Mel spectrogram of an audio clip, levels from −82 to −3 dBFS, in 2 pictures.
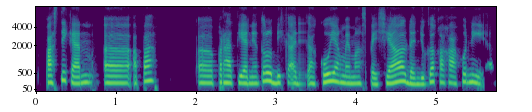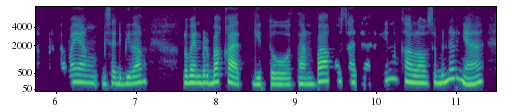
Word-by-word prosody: pasti 215 +6 +3
kan, 215 0 +2 0.2
eee, 200 -1 +3
apa, 260 +1 0 0.5
eee, 205 -1 +2
perhatiannya 200 -2 +1
tu 260 - +4
lebih 200 -5 +3
ke - - -1
adik 180 +1 -4
aku 220 +7 +3
yang 230 -5 +3
memang 190 0 0
spesial 195 +7 +3
dan 175 -1 +1
juga 230 +7 +1
kakakku 215 0 -2
nih, 215 -4 0
anak 185 0 -14
pertama 180 +4 -12
yang 215 -2 0 0.2
bisa 180 +2 -5
dibilang 185 +5 -1 0.5
lumayan 205 0 +3
berbakat, 205 -4 +1
gitu. 170 0 -2
Tanpa 180 +8 +1
aku 265 - -10
sadarin 285 - -7
kalau 205 -4 +2
sebenarnya 220 - 0
205 Hz, 160 wpm, -24 LUFS, 185-225 Hz, 0.5 s, tu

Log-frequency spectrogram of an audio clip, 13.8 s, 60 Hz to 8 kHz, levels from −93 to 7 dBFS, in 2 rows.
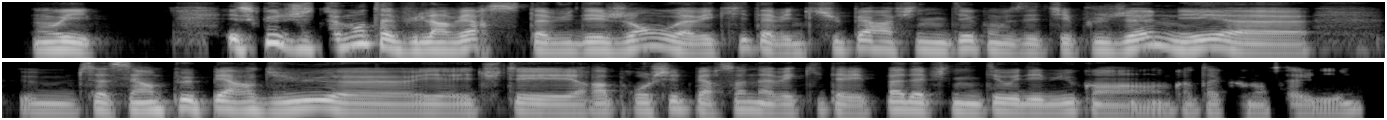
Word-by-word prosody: Oui. 125 -2 +3 0.6
Est-ce 145 - +7
que 235 - +6
justement 160 +5 +2
tu 210 - +2
as 160 - +8
vu 120 -2 -1
l'inverse? 125 +6 +4
Tu - - 0
as - - +6
vu 115 +1 -5
des 125 +2 +3
gens 145 +9 +1
où 140 - +2
avec 105 -2 +1
qui 145 +6 -7
tu - - -2
avais 100 - +1
une 105 - -7
super 130 +5 0
affinité 125 +2 -1
quand 120 - -6
vous 105 -1 -7
étiez 105 +2 -4
plus 120 +4 -5
jeunes 145 +6 +2
et 150 +5 +3
heu, 100 -2 +1 0.5
mmh, 105 -1 -7
ça 120 -1 -1
s'est 115 - +1
un 120 +1 +2
peu 145 +3 0
perdu, 130 +2 +1
heu 105 -3 -3
et 105 0 -5
et - - -6
tu 105 - -7
t'es 100 -3 0
rapproché 110 +5 -3
de - - -12
personnes 125 -2 -4
avec 100 -2 -3
qui 110 - -17
tu 105 - -4
avais 95 -1 -3
pas 125 +1 -2
d'affinité 115 -2 -2
au 110 - -1
début 105 +2 -3
quand 95 -4 -8
quand 100 - -13
tu 100 - -11
as - - -10
commencé 95 -1 -10
à - - -8
vieillir? 105 +4 -11
115 Hz, 245 wpm, -24 LUFS, 105-130 Hz, 0.6 s, as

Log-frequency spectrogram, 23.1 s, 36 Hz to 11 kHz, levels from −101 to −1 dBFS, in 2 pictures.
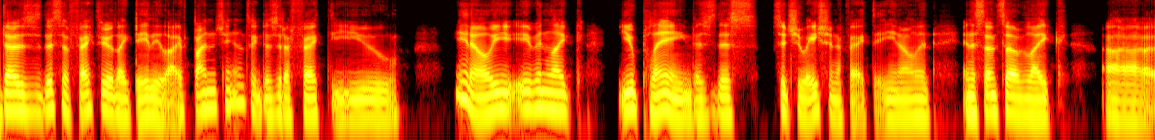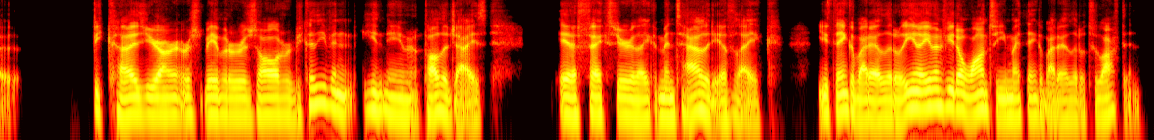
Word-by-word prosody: Does 120 -3 +3
this 130 +2 -1
affect 120 +1 0
your, 115 -4 +4
like, 95 -3 0
daily 100 -1 0
life 115 - -1
by - - +4
any 135 +1 0
chance, 165 +4 -5
like, 115 -5 -2
does 100 +2 -3
it 110 - -2
affect 100 +1 -1
you 95 0 -3 0.6
you 205 -6 +1
know, 105 -8 +4
e 125 +1 +3
even, 135 +1 0
like, 125 -3 0 0.3
you 130 +1 +3
playing, 110 -5 +2
does 95 +3 -6
this 105 -3 -4
situation 100 +1 -1
affect 95 - -5
it, - - -9
you 95 0 -2
know, 95 0 -1
and 95 -1 -3 0.3
in 110 - 0
a - - +3
sense 110 +2 +1
of, 105 -2 +6
like, 95 -2 0 0.4
uh, 90 -3 +1 0.9
because 105 +2 +1
you 105 -1 +3
aren't 105 0 +2
res 105 -2 -3
be 105 - +1
able 105 0 0
to 100 - 0
resolve 100 0 +2
or 100 - -4
because 130 - -3
even 135 -9 -2
he 125 - -10
didn't 120 0 -4
even 100 -2 -2
apologize, - - 0 0.7
it 110 -2 +4
affects 105 +1 0
your, 100 -1 +2
like, 95 +3 -1
mentality 100 +3 +1
of, 90 +2 -3
like 85 -2 -5 0.4
you 110 - -1
think 120 +3 +1
about 95 -5 +2
it - - +5
a 90 - +5
little, 95 0 0
you 135 +3 +4
know, 135 - +6
even 145 +2 +4
if 145 - -5
you 140 - +3
don't 125 -4 +4
want 125 +4 +4
to, - - -6
you 100 - -1
might 100 0 -2
think 100 -1 -3
about 90 0 -2
it 90 - -2
a - - -5
little 95 0 -6
too 95 - -6
often. 110 +3 -5
105 Hz, 210 wpm, -23 LUFS, 95-120 Hz, 0.9 s, of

